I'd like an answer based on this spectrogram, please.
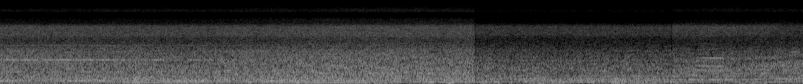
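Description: Steady rushing of a waterfall plunging into its pool, in full flow with spring snowmelt and rain. The noise drops a little in level nearly five seconds in.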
